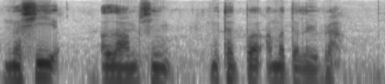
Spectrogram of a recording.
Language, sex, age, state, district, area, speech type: Manipuri, male, 18-30, Manipur, Churachandpur, rural, read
